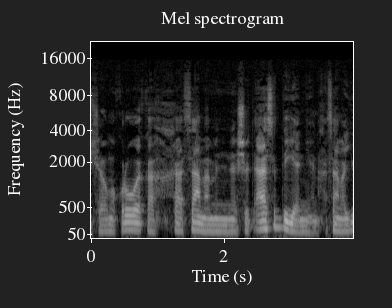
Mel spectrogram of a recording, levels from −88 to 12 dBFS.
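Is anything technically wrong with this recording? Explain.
Yes. Around 2.03 to 2.05 s and again around 3.55 to 3.58 s, the audio briefly jumps forward. This is compressed frames skipped: whole coded frames never reached the output, so the sound leaps ahead. The first jump loses roughly 40 ms and the second roughly 20 ms, which fits about two and one 20 ms frames.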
